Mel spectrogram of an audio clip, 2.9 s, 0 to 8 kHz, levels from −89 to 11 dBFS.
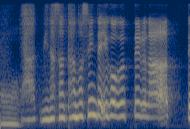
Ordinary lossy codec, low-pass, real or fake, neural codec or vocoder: none; 7.2 kHz; fake; codec, 24 kHz, 0.9 kbps, DualCodec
